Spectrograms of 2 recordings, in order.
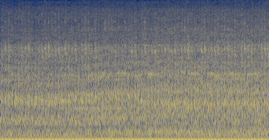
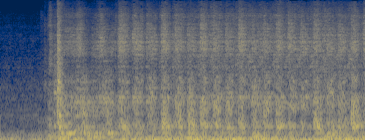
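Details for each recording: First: Cabover diesel truck "Betty White" idling with a newly replaced air dryer cycling: deep, smooth diesel rumble with an even low beat, no knocks or misses; return fuel was seen flowing back. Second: Truck cranked with a little throttle: the starter churns steadily for several seconds but it never fires; owner puzzled since about a gallon to a gallon and a half of fuel was added.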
